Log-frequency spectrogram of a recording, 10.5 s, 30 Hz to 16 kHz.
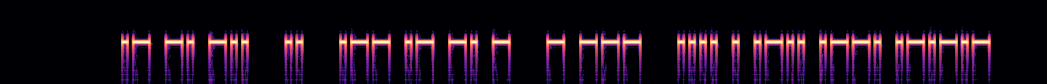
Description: Morse code, heard as a keyed tone, about 22 wpm, 700 Hz. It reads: AND I WANT TO HELP.
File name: practice / 22wpm / Sentences with 4-Word Phrases - 22wpm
